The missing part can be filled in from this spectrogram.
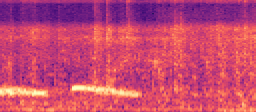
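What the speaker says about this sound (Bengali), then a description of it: "এই যে সাদা কবুতরটি" Pigeons feeding on grain give two clear, drawn-out coos in the foreground. The second runs longer than the first, over a steady outdoor background with no talking.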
